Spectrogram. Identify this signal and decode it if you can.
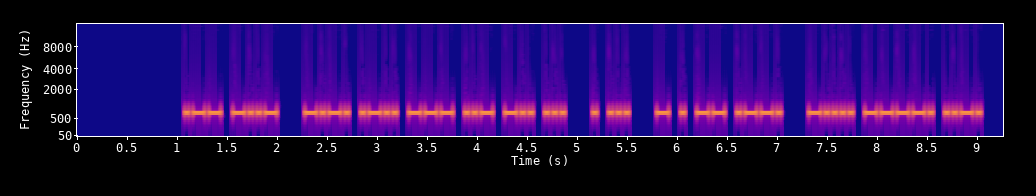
Morse code, heard as a keyed tone, about 29 wpm, 700 Hz. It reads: WX CLOUDS ES TEMP 69F
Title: K1USN SST QSO Practice 30wpm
